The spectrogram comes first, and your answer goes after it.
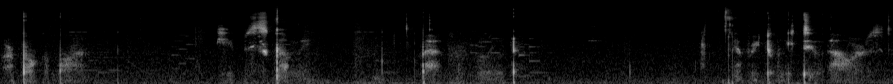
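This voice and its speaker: A breathy, unvoiced whisper narrates gameplay as an ASMR host would. The delivery is very gentle and slow, with long, soothing phrasing. The sound is crisp and very bright, all air and no voiced tone. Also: rough recording. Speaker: gaming host. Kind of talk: whispered ASMR game commentary.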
